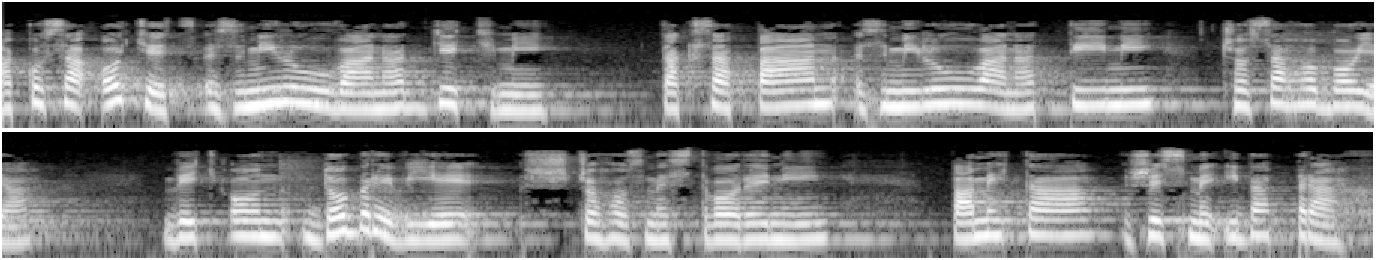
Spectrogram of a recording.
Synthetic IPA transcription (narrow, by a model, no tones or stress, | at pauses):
ʔakɔsaʔɔcɛd͡zzmiluːʋanad̪ɟɛcmi | t̪aksapaːnzmiluːʋanat̪ːiːmit͡ʃɔsaɦɔbɔja | ʋɛɟɔnd̪ɔbɾɛʋɪɛst͡ʃɔɦɔzmɛst̪ʋɔɾɛniː | pamɛt̪aːʒ̥ɛzmɛʔibapɾax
